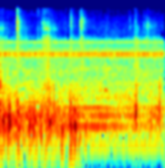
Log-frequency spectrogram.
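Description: Truck engines running steadily, a low hum with a constant high whine, with scattered clicks and knocks.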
